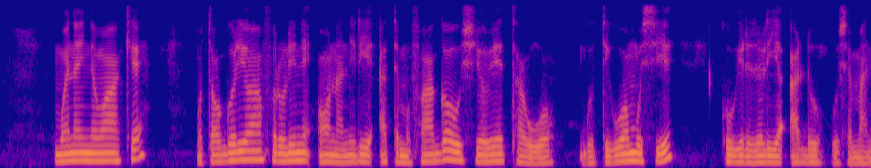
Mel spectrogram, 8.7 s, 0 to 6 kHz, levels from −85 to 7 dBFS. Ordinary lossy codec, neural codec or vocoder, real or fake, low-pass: none; codec, 16 kHz in and 24 kHz out, 1 kbps, XY-Tokenizer; fake; 5.4 kHz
